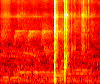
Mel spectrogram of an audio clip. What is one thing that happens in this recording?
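A hollow plastic ball clicks and crackles as hands squeeze it apart.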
